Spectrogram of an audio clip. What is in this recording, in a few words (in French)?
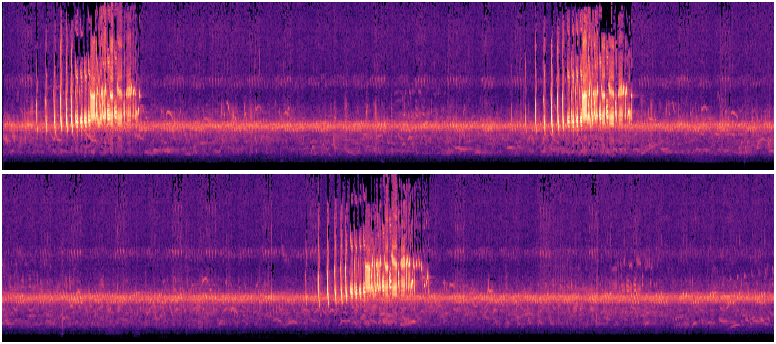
Bruant proyer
